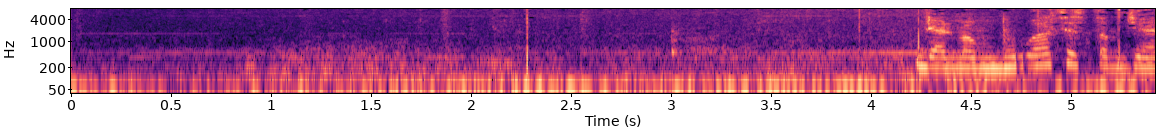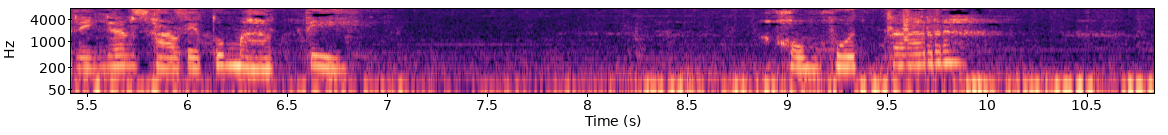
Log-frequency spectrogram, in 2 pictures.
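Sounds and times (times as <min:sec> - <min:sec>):
loud thunderclap: 0:00.0 - 0:06.2
speech: 0:04.3 - 0:06.9, 0:09.0 - 0:10.1.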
